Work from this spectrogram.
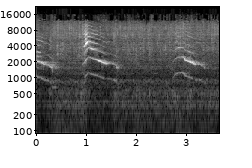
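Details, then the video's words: Kittens meowing during their first bath: three high, falling, drawn-out mews, one sharp and rising before it slides down, over the steady hiss of running water. "مواء القطط الصغيرة مع أول حمام لهم"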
